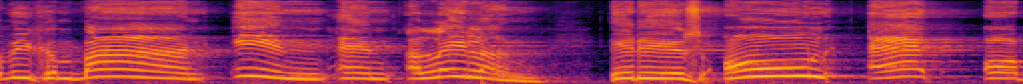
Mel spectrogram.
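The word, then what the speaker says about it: ἀλλήλων: The other word is allelon, A-L-L-E-I-O-N, allelon, which means one another. So if you combine in and allelon, it is on, at, or by both parties.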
